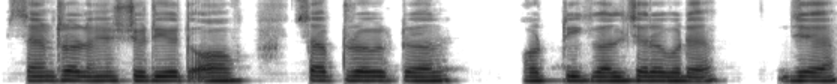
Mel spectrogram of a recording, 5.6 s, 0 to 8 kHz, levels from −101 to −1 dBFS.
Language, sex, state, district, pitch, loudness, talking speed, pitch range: Bengali, male, West Bengal, Malda, 145 Hz, -17 LUFS, 85 wpm, 140-150 Hz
